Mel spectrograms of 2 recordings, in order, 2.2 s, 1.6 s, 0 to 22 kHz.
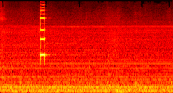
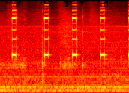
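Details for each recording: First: Power Probe fault finder on 2008 Saturn Astra P0693 cooling fan relay 2 control circuit; sharp chirps every half second, then silence for several seconds where signal is lost in the harness, resuming at a bend, suggesting an open in the wiring. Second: Power Probe fault finder tracing the P0693 cooling fan relay 2 control circuit (reported open) on a 2008 Saturn Astra that failed emissions; sharp high beeps about every third of a second over faint hum as signal is picked up along connector and harness.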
